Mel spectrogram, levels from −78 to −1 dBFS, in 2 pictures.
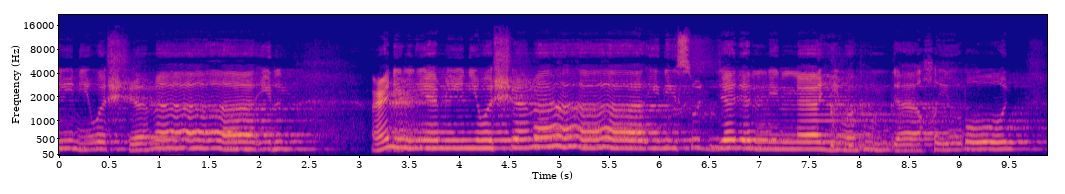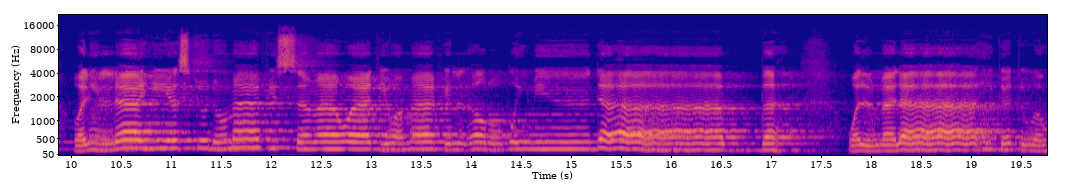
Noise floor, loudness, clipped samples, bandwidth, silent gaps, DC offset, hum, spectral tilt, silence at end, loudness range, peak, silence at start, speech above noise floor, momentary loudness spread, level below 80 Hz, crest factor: -50 dBFS; -27 LUFS; under 0.1%; 16 kHz; none; under 0.1%; none; -3 dB/octave; 0 s; 3 LU; -8 dBFS; 0 s; 23 dB; 10 LU; -74 dBFS; 20 dB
